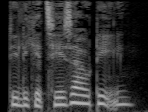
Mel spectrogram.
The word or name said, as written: delikatesseafdeling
